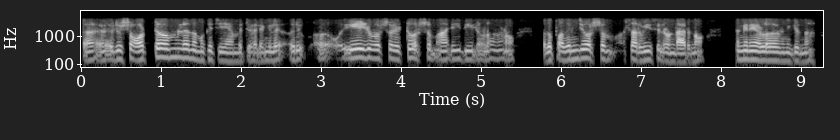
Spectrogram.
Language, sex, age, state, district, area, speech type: Malayalam, male, 45-60, Kerala, Kottayam, urban, conversation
